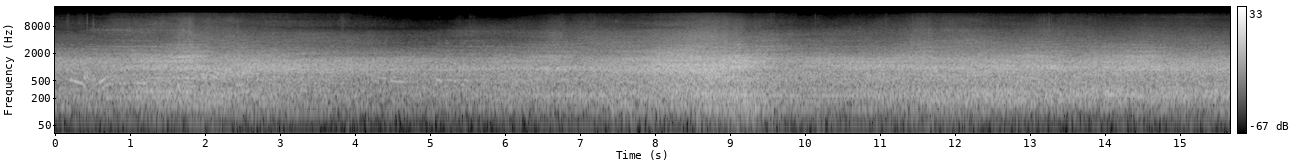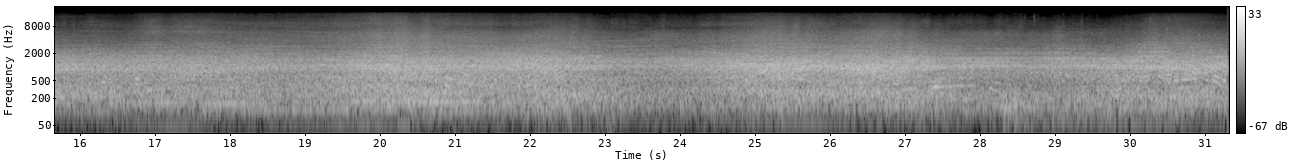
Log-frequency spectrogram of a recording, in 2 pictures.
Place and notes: Manchester International Airport - Ringway Road
On Ringway Road, facing runway 23R.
